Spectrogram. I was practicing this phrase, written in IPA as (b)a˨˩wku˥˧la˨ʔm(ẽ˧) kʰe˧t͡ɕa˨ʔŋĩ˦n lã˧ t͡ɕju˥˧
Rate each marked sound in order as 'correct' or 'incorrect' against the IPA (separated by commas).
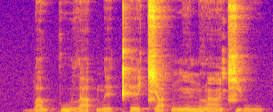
correct, incorrect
